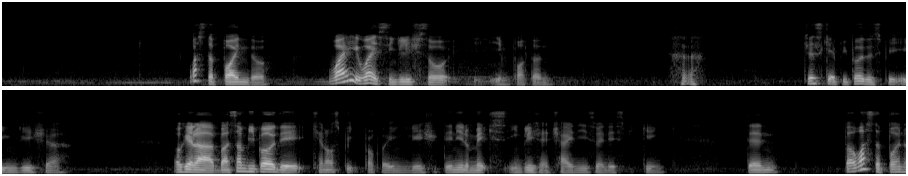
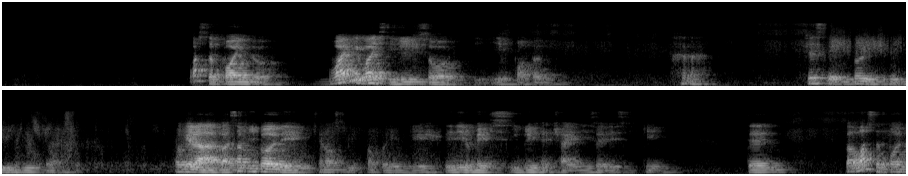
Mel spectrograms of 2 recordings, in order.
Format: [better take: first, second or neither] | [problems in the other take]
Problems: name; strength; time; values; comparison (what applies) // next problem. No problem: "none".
first | noise reduction (neural separator model SepFormer DNS4)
